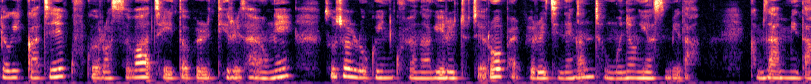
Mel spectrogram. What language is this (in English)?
Korean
